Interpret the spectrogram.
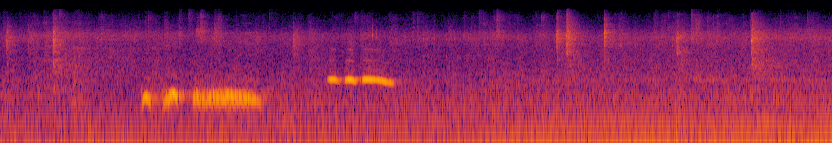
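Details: A single song phrase from a spotted dove: a short low note, a wavering coo, then a higher whistled note that drops away at the end, followed by quiet background hum.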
